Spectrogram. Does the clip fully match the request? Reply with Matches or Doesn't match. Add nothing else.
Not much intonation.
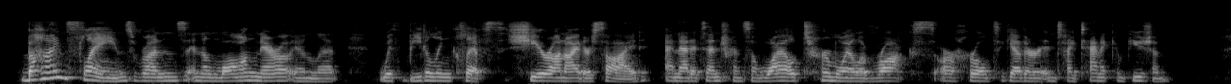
Matches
